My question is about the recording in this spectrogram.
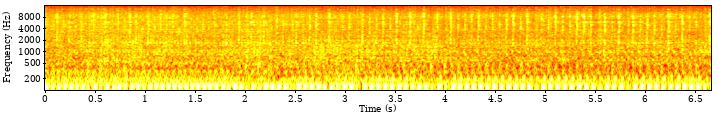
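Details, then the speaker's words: Predator 212cc single on KT196 go-kart with advanced ignition timing, idle screw just turned down: steady, modest, even putter with regular firing and no misses or knocks; healthy idle, throttle now more jumpy and twitchy than before. "Lower that idle speed just a little bit. Wow, okay. It's much more jumpy, twitchy than it used to be on the throttle there, so."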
